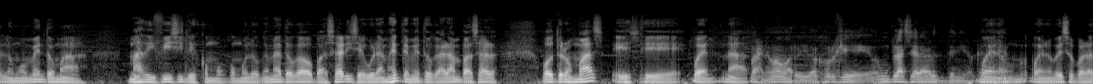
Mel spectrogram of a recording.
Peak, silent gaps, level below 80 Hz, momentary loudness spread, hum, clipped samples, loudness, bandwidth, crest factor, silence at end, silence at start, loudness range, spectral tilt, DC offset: 0 dBFS; none; -40 dBFS; 9 LU; none; under 0.1%; -19 LUFS; 10 kHz; 18 dB; 0 s; 0 s; 5 LU; -7.5 dB/octave; under 0.1%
